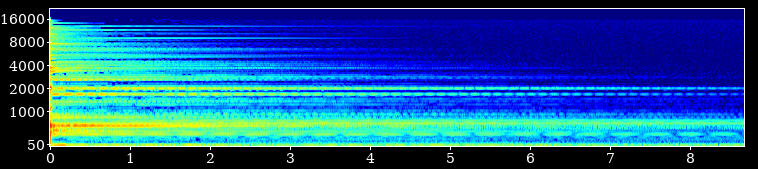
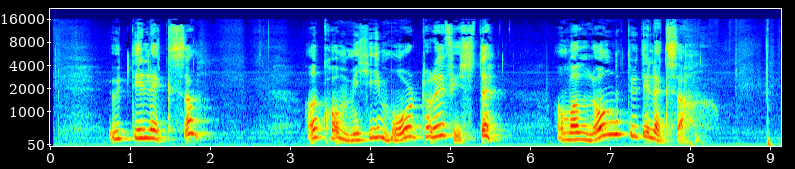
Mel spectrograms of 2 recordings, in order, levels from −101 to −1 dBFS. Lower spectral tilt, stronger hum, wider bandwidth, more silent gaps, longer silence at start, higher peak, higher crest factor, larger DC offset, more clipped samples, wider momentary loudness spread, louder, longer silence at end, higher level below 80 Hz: second, -1 dB/octave vs -5 dB/octave; neither; about the same, 16 kHz vs 16 kHz; neither; second, 0 s vs 0.75 s; about the same, -2 dBFS vs -2 dBFS; first, 32 dB vs 20 dB; neither; neither; first, 25 LU vs 16 LU; second, -31 LUFS vs -20 LUFS; second, 0 s vs 0.15 s; first, -46 dBFS vs -52 dBFS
